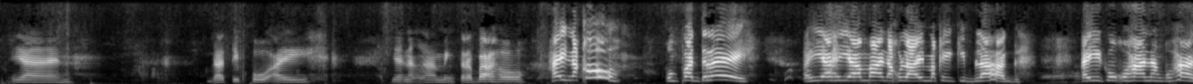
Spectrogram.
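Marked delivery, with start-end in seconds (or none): 5.5-11.9 calling out. Real, not acted. Calling out to kumpadre in field.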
